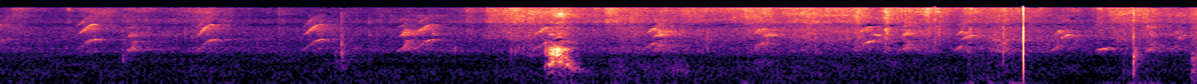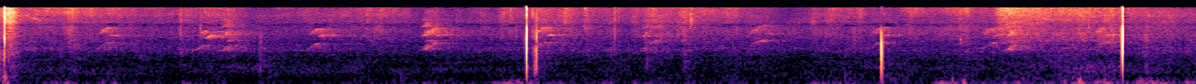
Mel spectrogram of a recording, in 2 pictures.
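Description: Small birds chirping, a quick falling note repeated two or three times a second, broken by a few sharp clicks and a short scuffing sound about three seconds in.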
